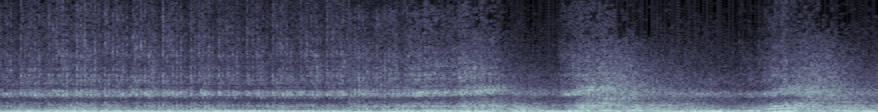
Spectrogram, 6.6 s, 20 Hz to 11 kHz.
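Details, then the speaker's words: 1972 Ford Gran Torino V8, restored after sitting since 2002, with new dual exhaust and Turbo thrush mufflers: deep, even burble at idle and clean throttle blips, no miss or rattle; healthy exhaust. "Oh, that sounds perfect. Wow. Turbo thrush mufflers. I'm not kidding. That sounds fantastic. How does it sound so good? It's got such a meaty sound to it."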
